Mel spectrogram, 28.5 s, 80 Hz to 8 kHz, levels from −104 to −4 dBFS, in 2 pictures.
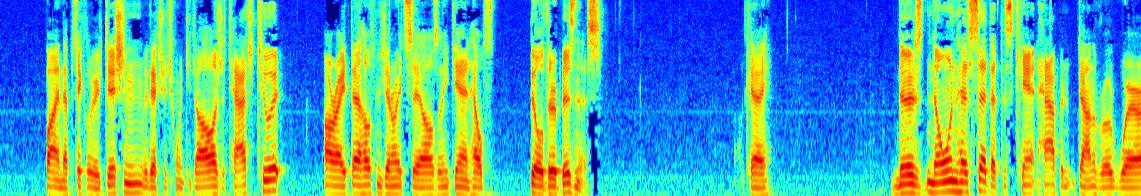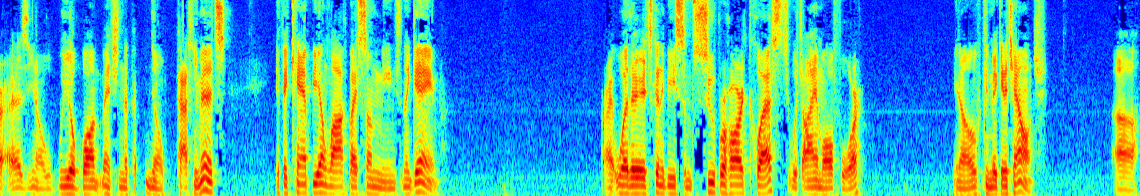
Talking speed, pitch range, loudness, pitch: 180 wpm, 110-125 Hz, -15 LUFS, 115 Hz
